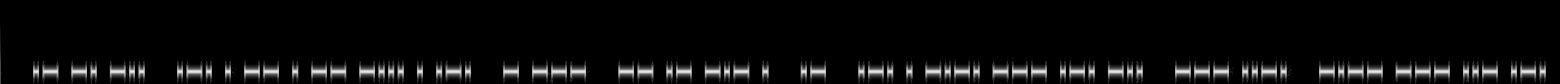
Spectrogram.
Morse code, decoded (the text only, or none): AND REMEMBER TO MAKE A RECORD OF YOUR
